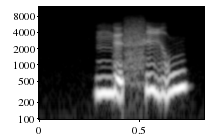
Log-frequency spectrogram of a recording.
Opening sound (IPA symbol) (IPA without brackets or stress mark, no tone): ŋ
